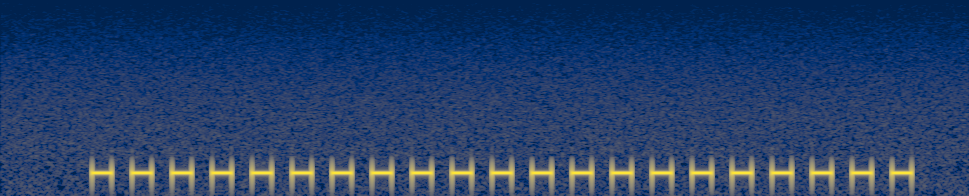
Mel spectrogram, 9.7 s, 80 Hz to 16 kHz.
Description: Telephone call progress tone (single-tone plan, as in most of Europe), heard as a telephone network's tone, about 420 Hz, 0.2 s on and 0.2 s off. Congestion tone.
